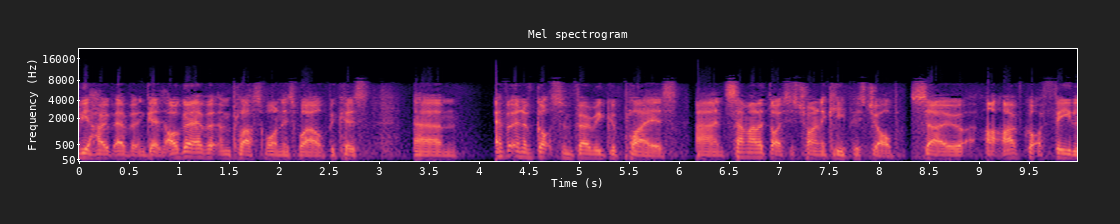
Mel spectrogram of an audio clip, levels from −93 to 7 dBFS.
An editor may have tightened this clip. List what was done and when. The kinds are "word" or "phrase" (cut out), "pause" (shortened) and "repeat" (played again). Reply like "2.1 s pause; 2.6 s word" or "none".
4.0 s pause; 6.1 s pause; 8.2 s pause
